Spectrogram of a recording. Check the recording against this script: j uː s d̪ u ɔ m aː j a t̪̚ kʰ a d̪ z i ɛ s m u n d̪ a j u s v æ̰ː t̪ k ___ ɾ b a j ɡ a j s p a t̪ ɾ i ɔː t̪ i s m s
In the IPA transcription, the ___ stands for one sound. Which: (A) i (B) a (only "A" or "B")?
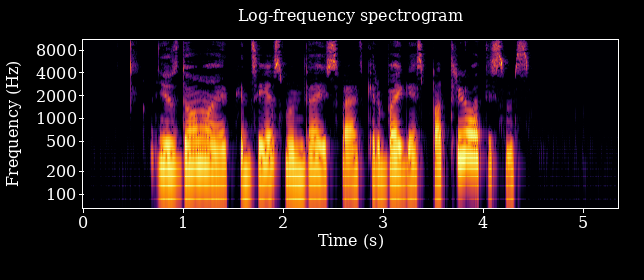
A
